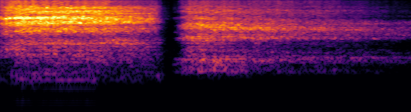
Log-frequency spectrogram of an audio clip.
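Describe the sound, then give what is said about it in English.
Deep, forceful breathing, heavy and airy, in two long drawn breaths separated by a brief pause, the second gradually fading. “Maybe some of you put a bag over your head and breathe deeply for three quick breaths”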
